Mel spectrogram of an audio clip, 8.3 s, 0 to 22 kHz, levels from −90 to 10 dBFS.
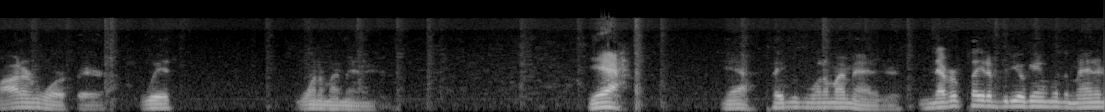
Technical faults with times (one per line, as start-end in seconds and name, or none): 0.00-8.29 noise suppressor artifacts
0.50-0.81 speech cut by the noise suppressor
6.62-6.94 speech cut by the noise suppressor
